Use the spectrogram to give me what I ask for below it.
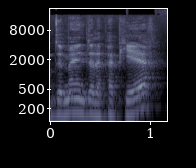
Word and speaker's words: Domaine de la Pepierre: So it's called Le Pepi, and it's from Domaine de la Pepierre. Mm-hmm. I pronounced that correctly. – Yeah, I think you got it.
